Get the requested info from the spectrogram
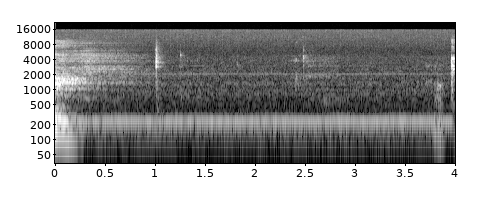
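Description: Steady low electrical hum of a small room, with a brief vocal sound at the start, a faint click about a second in, and a man clearing his throat at the end.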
